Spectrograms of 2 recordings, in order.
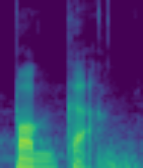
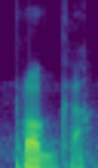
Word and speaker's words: প্রজ্ঞা: বিজ্ঞ আর এটা হচ্ছে প্রজ্ঞা এই জিনিসগুলো আমরা উচ্চারণের সাথে বানানের মিল খুঁজে পাওয়া যাবে না কিন্তু এগুলো আমাদেরকে এই মুখস্ত করতে হবে দেখে দেখে বুঝতে হবে যে এইগুলোর উচ্চারণ এরকম হবে যেমন জ্ঞান বিজ্ঞান অজ্ঞ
